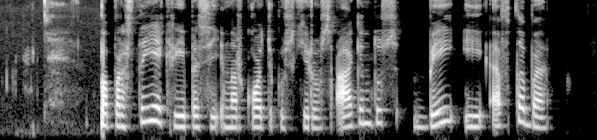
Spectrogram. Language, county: Lithuanian, Telšiai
